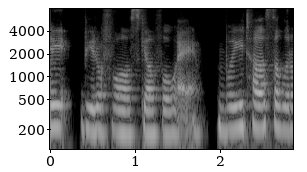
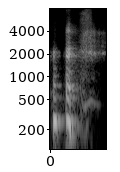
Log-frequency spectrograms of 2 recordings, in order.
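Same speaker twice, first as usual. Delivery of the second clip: a short, bright laugh; light laugh; 9 semitones higher than usual. Real, not acted. Joyful closing laugh.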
